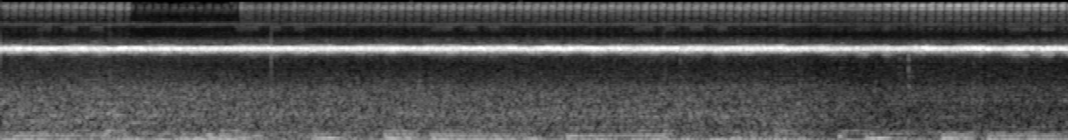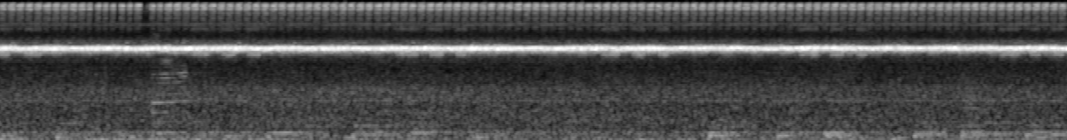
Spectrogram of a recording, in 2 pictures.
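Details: Sasakiri katydid, Conocephalus melaenus, producing a continuous shrill whine at a constant high pitch for the whole stretch, never pausing, over soft low background rumble and a few faint ticks.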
